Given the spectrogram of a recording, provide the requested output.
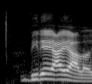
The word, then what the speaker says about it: Vita Ayala: Vita Ayala, yes.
